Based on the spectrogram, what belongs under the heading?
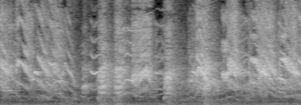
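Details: Indian ring-necked parakeet screeching, a sound said to stimulate mating in parakeets that hear it: rough, high squawks in close overlapping runs, broken by a few short drops in volume.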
